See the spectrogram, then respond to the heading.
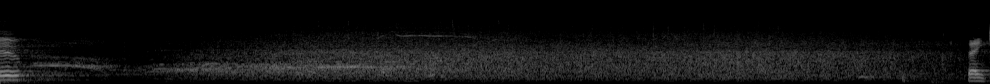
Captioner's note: applause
